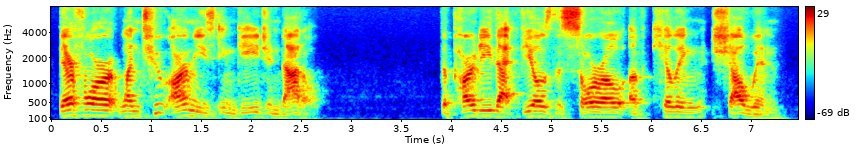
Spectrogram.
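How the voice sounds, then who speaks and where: A man reading an old wisdom text aloud in a measured, earnest way, with brief casual asides to his listeners. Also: medium pitch. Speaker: reader of a classic text.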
